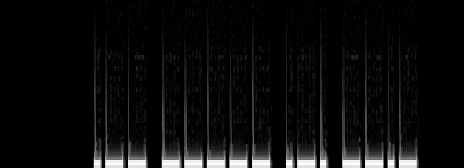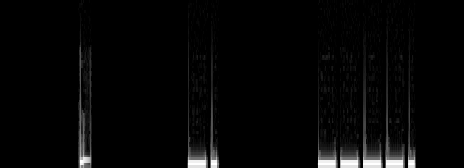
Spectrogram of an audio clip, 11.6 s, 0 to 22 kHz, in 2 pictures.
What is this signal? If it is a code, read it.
Morse code, heard as a keyed tone, about 17 wpm, spaced as for 12 wpm, 700 Hz. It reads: W0RQ N9
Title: USA Call Signs - 4 Characters - 6x Character Spacing - 17wpm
